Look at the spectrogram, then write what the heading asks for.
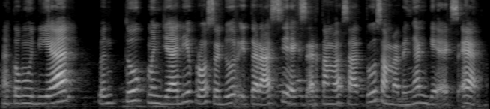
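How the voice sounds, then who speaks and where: Young woman lecturer, bright clear tone, methodical slide walkthrough with fillers. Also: mid-range voice, measured pace. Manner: steady explaining with frequent "nah" and fillers. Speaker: math lecturer. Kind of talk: explaining slides in a recorded lesson.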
